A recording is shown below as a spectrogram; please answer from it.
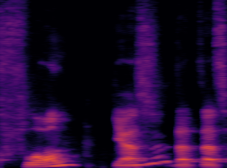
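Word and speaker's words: Flåm: think it was in um a place called Flom yes that that's how they pronounce it FL and um we took a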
